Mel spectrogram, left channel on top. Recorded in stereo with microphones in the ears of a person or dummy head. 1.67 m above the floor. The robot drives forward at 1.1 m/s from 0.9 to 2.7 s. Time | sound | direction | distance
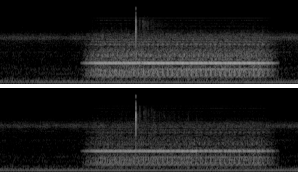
1.4 | a pop | 10° right (ahead or behind) | 0.5 m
